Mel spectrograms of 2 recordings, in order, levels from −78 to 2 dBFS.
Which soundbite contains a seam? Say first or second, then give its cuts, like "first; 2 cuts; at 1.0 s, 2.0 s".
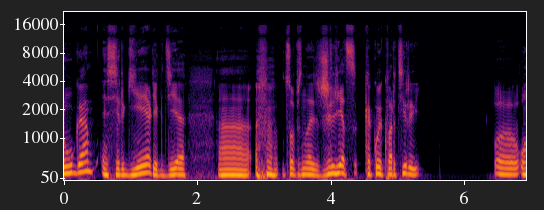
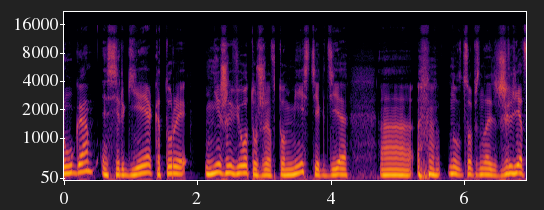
first; 2 cuts; at 1.3 s, 3.3 s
